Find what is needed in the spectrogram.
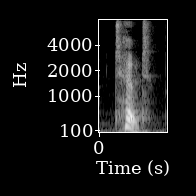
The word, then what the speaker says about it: Tod: The name is spelled T-O-D, but in German it's pronounced Tote, as in tote that bell."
